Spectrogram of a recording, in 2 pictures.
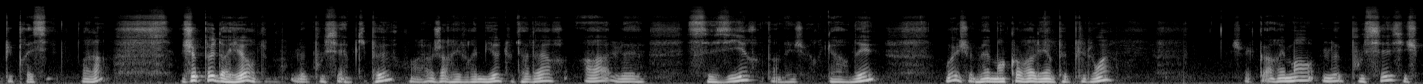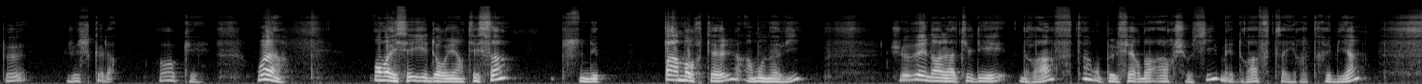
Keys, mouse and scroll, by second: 3.1-6.9 drag, 7.5-9.0 drag, 9.8-10.6 scroll up 1, 10.6 click, 11.1 right click, 13.7-15.2 drag, 15.9 click, 23.1 click, 25.9 click, 27.1-27.5 scroll up 1, 27.8-28.4 right drag.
